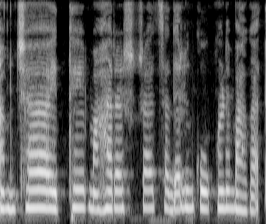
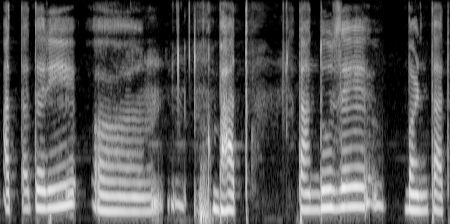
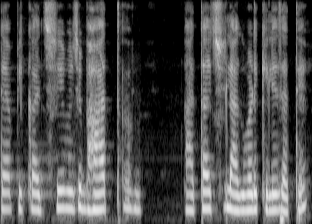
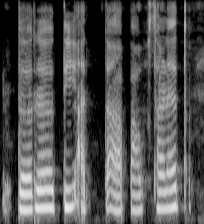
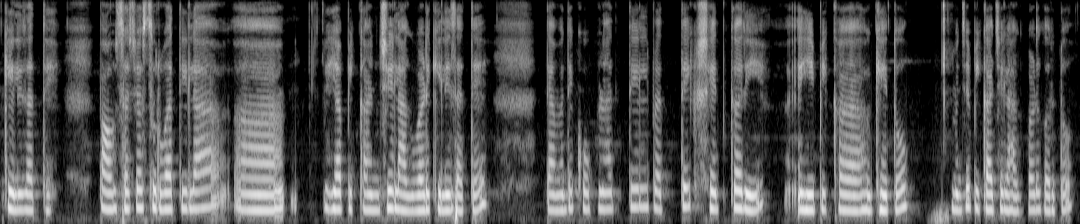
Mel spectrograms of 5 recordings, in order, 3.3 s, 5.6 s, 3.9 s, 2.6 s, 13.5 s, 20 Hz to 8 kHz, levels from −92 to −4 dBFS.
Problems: constant background noise, background conversations at intervals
